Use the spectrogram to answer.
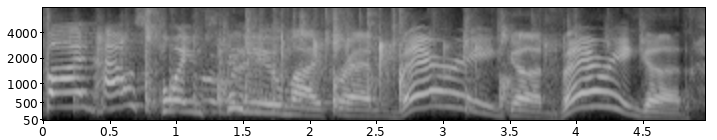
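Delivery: thrilled, high-pitched praise with a slow "very good"; delighted praise. Real, not acted. Teacher cheering a student who named The Raven, excited. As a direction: cheer the student like he just won a prize. Student answers quiz correctly.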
